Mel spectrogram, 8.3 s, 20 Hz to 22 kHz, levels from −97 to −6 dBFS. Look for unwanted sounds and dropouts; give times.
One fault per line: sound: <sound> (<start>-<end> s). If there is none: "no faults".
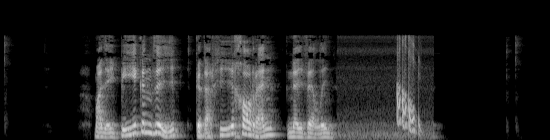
sound: chirp (5.9-6.4 s)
